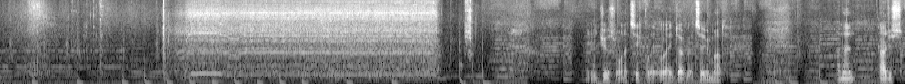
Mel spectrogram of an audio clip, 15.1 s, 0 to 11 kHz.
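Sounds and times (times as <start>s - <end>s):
background music with beat: 0.0s - 15.0s
electric drill grinding: 2.6s - 8.0s.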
